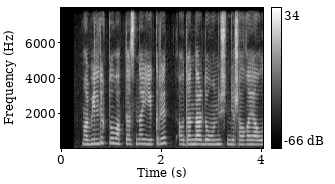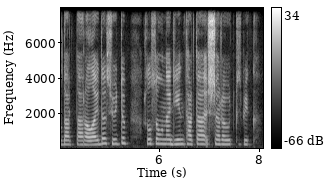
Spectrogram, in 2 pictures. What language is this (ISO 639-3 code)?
kaz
